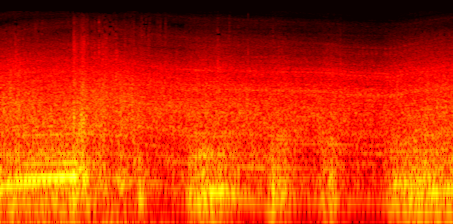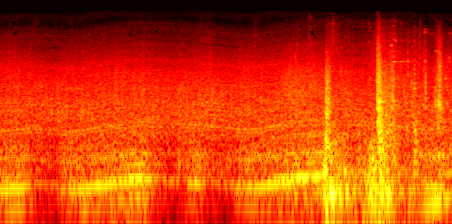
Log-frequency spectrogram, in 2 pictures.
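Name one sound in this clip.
A car engine hums and revs as the car drives along a bumpy dirt track.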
